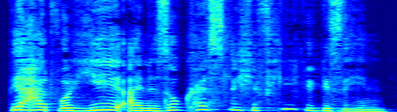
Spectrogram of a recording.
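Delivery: put-on high, admiring young woman's exclamation; entzückter Ausruf. A narrator's reading. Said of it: "rief das junge Weib und schlug in die Hände". (begeistert staunend)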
